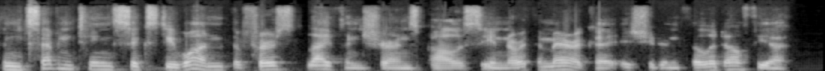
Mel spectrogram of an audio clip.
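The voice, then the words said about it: Public radio announcer voice. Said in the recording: “I'm going to do it in my public radio voice.”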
